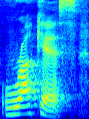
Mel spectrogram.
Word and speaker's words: ruckus: Notice that pronunciation? Ruckus. The N sound is unstressed.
